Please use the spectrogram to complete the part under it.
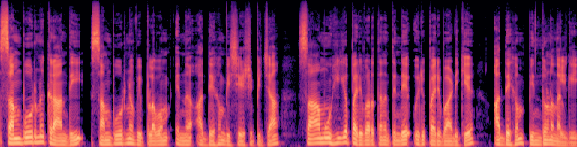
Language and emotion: Malayalam, neutral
